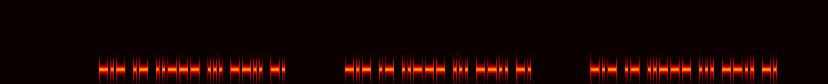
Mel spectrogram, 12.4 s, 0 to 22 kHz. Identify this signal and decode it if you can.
Morse code, heard as a keyed tone, about 28 wpm, 700 Hz. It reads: KA2SZN KA2SZN KA2SZN
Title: USA Call Signs - 6 Characters - Repeated 3x - 28wpm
